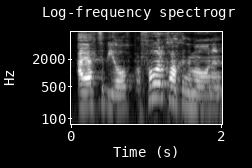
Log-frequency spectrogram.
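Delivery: usual speaking voice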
